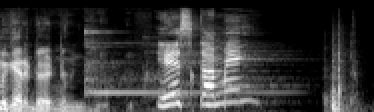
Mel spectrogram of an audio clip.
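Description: A doorbell chime rings with steady tones for about a second and a half, starting about half a second in.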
